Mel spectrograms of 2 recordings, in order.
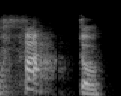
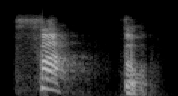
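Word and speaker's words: fatto: Entonces, si se dan cuenta, la diferencia principal es que la consonante doble dura más tiempo.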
